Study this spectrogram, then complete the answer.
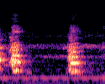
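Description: A dog named Tika gives two short, close whines or yips about a second apart during a nail trim, with quiet stillness between them.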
